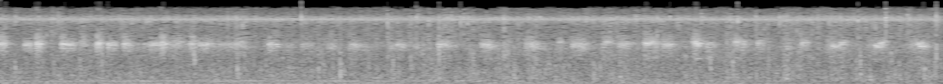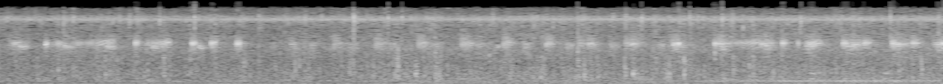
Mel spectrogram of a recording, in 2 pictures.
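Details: Rain falls on a rice paddy near Ngadirojo in Pacitan, East Java, Indonesia, while a frog chorus keeps up dense, quick croaking, roughly three pulses per second, under a continuous high-pitched drone and soft patter of water.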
